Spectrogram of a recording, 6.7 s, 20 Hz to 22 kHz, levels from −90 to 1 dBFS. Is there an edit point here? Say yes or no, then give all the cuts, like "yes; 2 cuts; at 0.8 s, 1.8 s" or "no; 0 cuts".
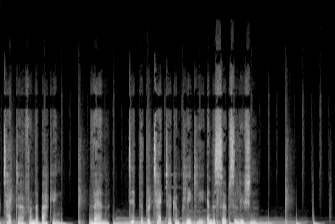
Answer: yes; 1 cut; at 5.2 s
